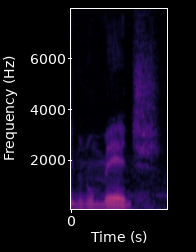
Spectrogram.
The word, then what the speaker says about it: Nuno Mendes: But a good interception by Nuno Mendes. Or as the Portuguese would say, Nun Mench.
